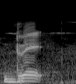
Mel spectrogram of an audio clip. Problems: background sounds at intervals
